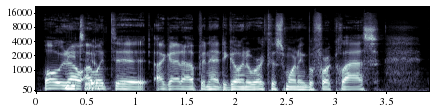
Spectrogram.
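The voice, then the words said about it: Rough voice with throat catch. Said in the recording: “My voice is doing things. ... You got a weird little schmagoigle going on. ... I can't clear it.”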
